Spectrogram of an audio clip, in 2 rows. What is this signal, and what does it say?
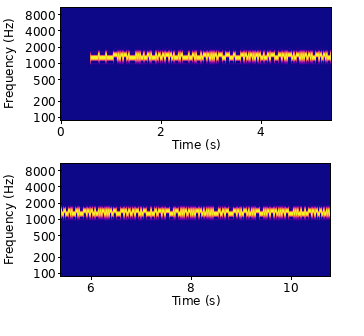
RTTY (50 baud, 170 Hz shift), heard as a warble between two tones, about 1360 Hz centre. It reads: YUKI KVUK SOOV DLUO EASG GWGG PSSM INMU OZSR JXIM AJOS SMYQ …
